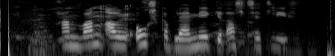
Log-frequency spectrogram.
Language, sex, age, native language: Icelandic, female, 14, Icelandic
